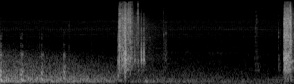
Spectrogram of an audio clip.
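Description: Two sharp KSG-12 bullpup shotgun blasts fired at targets such as clay pots and a splat pack, the first a loud crack with a short echo tail and the second near the end, with a quiet outdoor background between them.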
